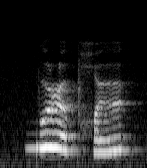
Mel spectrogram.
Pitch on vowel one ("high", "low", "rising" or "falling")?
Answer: high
